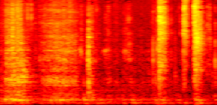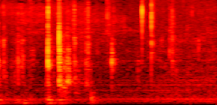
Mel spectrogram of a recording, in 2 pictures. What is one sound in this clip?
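A can is tapped and handled with sharp clicks.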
